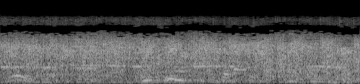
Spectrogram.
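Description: audience cheering and applause

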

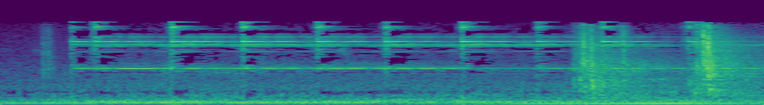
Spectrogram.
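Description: doorbell ringing

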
